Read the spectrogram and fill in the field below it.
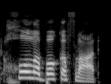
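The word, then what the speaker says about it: jólabókaflóð: So it's Jola Boca Flod. Is that how you pronounce it? Or is it Jola Boca Flod? – Well, both. Well done. Well done.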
